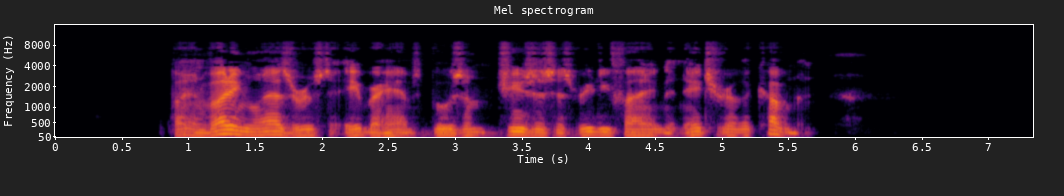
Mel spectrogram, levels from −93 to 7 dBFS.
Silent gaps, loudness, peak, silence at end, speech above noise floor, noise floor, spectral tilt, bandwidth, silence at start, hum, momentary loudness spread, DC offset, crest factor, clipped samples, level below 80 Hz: 5.76-5.80 s; -25 LUFS; -4 dBFS; 1.35 s; 32 dB; -57 dBFS; -5.5 dB/octave; 9.2 kHz; 0.9 s; none; 10 LU; under 0.1%; 24 dB; under 0.1%; -46 dBFS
